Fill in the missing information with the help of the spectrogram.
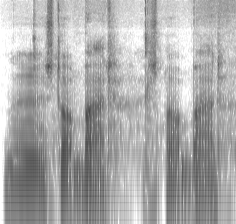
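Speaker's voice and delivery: talking around a paintbrush; mouth full. Real, not acted. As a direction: brush clenched in teeth. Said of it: "sorry, I got a brush in my mouth".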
